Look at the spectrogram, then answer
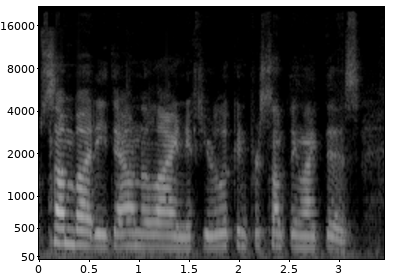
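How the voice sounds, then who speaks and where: A woman at medium pitch and a moderate pace, in a very clean recording with a silent background. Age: 50s. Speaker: homesteader vlogger. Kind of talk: casual vlog talk. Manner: loud.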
